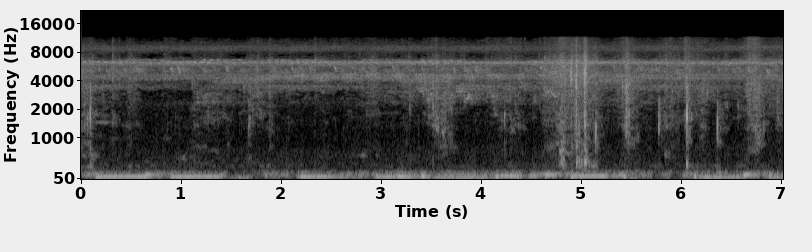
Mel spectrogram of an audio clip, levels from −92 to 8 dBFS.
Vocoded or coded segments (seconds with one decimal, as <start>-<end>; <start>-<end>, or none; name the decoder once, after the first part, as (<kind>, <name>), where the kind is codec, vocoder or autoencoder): none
